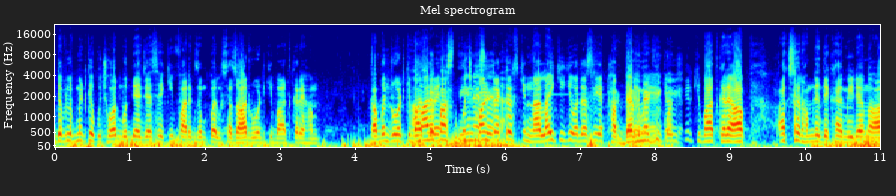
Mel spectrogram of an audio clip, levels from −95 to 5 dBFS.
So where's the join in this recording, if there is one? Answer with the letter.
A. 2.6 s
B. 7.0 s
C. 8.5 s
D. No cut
C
